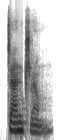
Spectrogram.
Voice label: "tantrum", Indian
